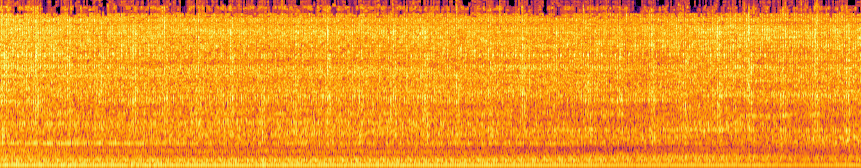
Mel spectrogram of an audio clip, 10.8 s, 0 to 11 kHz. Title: BMW N57 Timing Chain Noise? #bmw #n57 #timingchain #automobile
